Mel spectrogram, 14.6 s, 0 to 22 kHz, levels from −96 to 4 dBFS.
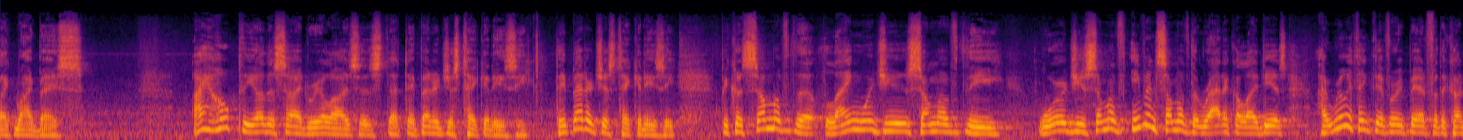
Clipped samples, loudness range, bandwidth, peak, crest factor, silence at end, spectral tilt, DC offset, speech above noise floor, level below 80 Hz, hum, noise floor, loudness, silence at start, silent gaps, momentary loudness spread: under 0.1%; 3 LU; 15.5 kHz; -6 dBFS; 18 dB; 0 s; -5.5 dB/octave; under 0.1%; 21 dB; -54 dBFS; none; -44 dBFS; -23 LUFS; 0 s; none; 8 LU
